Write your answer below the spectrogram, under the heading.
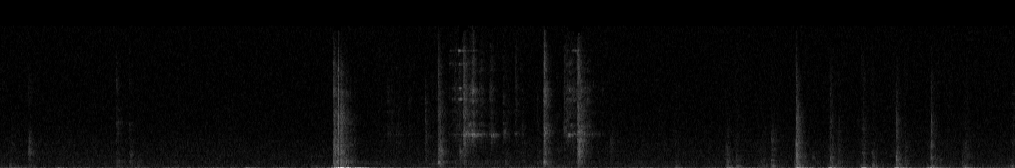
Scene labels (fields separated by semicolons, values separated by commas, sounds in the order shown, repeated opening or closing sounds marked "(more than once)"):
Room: living room; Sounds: door (more than once), keys, footsteps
